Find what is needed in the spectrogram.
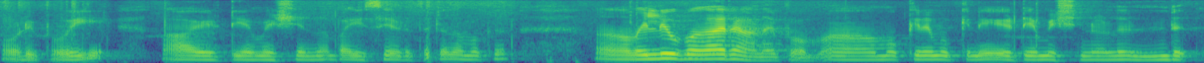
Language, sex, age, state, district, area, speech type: Malayalam, female, 30-45, Kerala, Kannur, rural, spontaneous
